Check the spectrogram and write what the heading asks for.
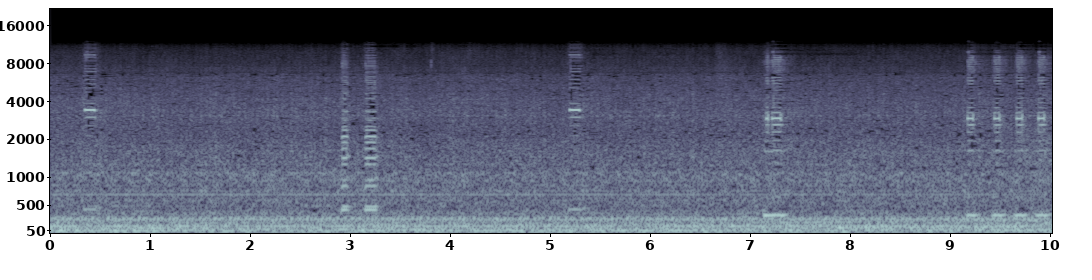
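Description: Street traffic with a steady engine-and-road rumble and car horns tooting: single short beeps every few seconds, then a rapid string of quick beeps near the end.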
